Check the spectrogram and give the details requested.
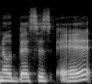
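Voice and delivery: ordinary delivery

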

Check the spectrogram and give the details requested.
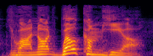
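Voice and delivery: serpentine hiss through the words, dragon voice. Narrating to players as a dwarf steps in, voicing the dragon: hissing dragon voice. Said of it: "it hisses".

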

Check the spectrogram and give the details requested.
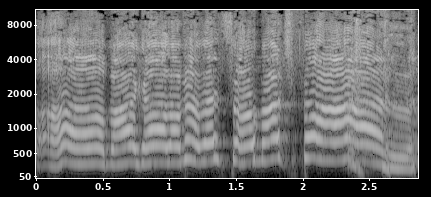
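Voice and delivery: very high, loud, over-the-top fake excitement. Speaker shows how he fakes enjoyment when not enjoying himself: fake over-the-top excitement. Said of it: "I falsify enjoyment by being like".

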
